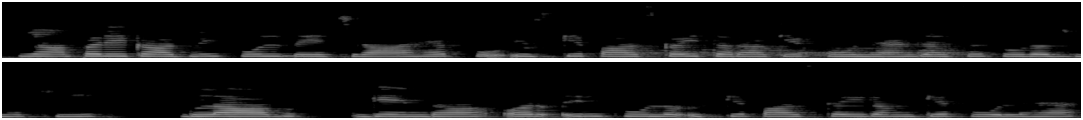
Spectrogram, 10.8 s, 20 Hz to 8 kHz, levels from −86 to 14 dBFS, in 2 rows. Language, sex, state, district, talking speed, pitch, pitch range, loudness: Hindi, female, Uttar Pradesh, Muzaffarnagar, 165 wpm, 290 Hz, 275-305 Hz, -37 LUFS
